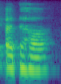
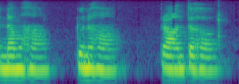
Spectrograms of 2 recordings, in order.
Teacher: विसर्ग का चिन्ह ऊपर नीचे दो बिंदु होते हैं। यह कंठ से बोला जाता है। इसकी ध्वनि ह के समान सुनाई देती है,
